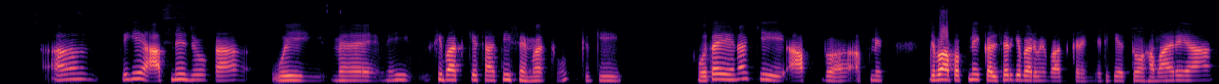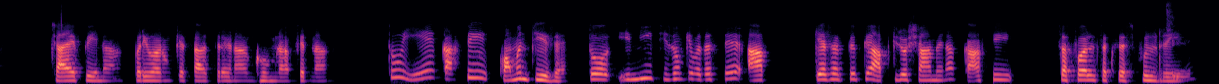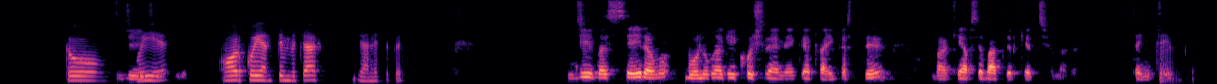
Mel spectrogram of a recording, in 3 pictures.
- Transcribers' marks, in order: in English: "कल्चर"; in English: "कॉमन"; in English: "सक्सेसफुल"; tapping; in English: "ट्राई"; in English: "थैंक यू"; in English: "सेम"
- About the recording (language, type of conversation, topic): Hindi, unstructured, आप अपनी शाम को अधिक आरामदायक कैसे बनाते हैं?
- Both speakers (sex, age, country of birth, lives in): male, 20-24, India, India; male, 25-29, India, India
